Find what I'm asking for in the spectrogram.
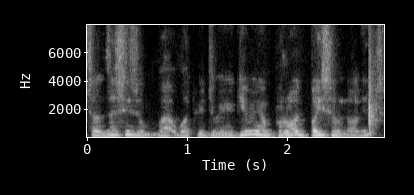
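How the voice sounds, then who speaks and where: A man speaks here. His pitch sits fairly high. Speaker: educator and school founder. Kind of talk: video monologue. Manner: fast; halting, many repetitions and fillers.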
